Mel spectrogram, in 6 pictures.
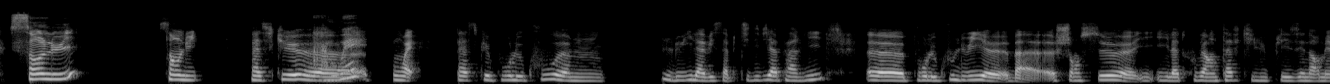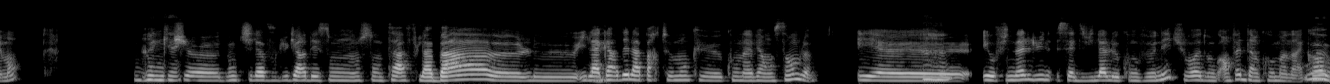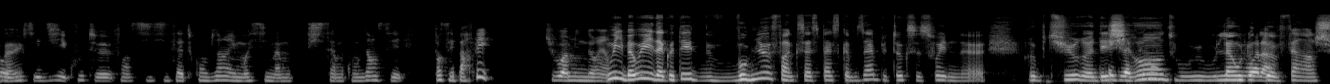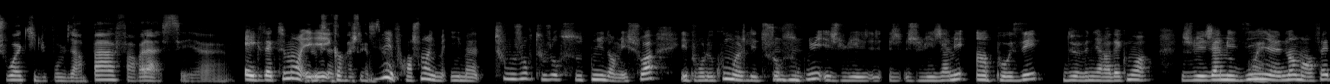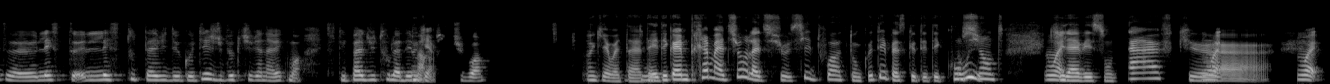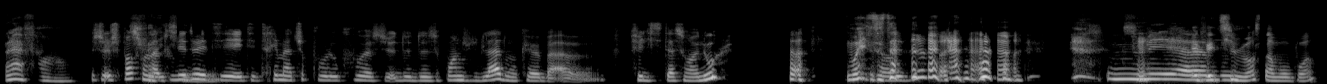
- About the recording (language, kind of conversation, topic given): French, podcast, Quand as-tu pris un risque qui a fini par payer ?
- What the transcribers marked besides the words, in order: drawn out: "heu"; other background noise; laugh; chuckle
